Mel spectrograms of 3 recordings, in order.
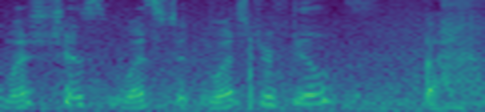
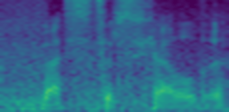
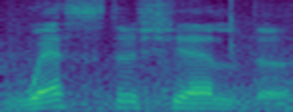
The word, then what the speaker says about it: Westerschelde: Westerfield? How do I say it? What? The YouTube channel name? Westerschelde. Westerschelde.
